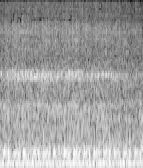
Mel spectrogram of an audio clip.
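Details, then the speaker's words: Idling engine after repairs, earlier loud ticking gone: steady thin whistle riding above the low rumble from a remaining exhaust leak; sounds much better overall. "so as you guys can hear we still have that exhaust leak we still have that exhaust leak right here but it sounds a lot better"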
